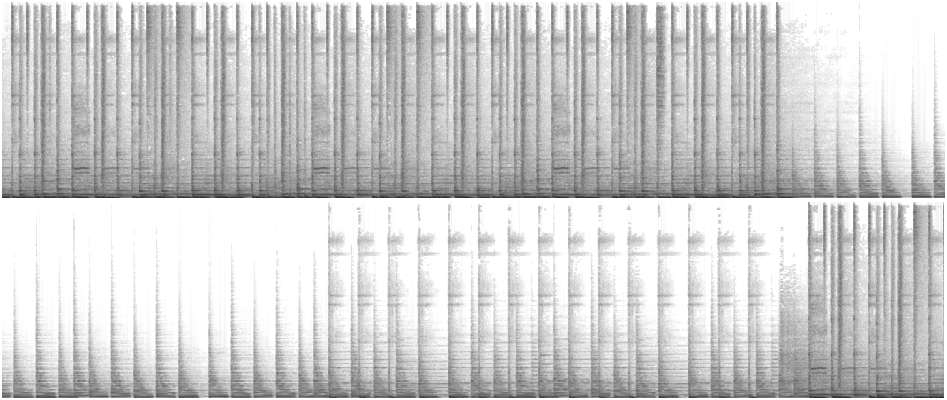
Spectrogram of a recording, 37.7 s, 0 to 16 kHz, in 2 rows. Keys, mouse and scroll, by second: 0.7 click, 0.9 scroll up 1, 1.3 click, 1.7 scroll up 1, 1.9 click, 2.3 ctrl+click, 2.7-3.4 scroll down 2, 2.9 middle click, 3.8 ctrl+click, 4.5 m, 5.7-6.2 scroll up 1, 6.2 click, 7.3 scroll down 1, 8.3 click, 8.4 scroll down 1, 9.1 click, 9.5 scroll down 1, 10.0 click, 10.3 middle click, 10.5 scroll up 1, 11.5 m, 13.2 click, 14.7 click, 14.9 scroll up 1, 15.3 middle click, 15.5 scroll up 1, 15.9 click, 17.6 scroll down 1, 18.2 click, 18.4 scroll down 1, 18.9-20.2 middle drag, 20.2 click, 21.9 scroll down 1, 22.2 middle click, 22.7 scroll down 1, 22.8-24.4 middle drag, 24.4 click, 26.0 middle click, 26.4 click, 26.7 scroll down 1, 27.8-28.9 scroll up 2, 27.8 click, 28.9-32.8 drag, 33.0 scroll up 1, 33.5-34.7 drag, 34.7 scroll down 1, 34.8 middle click, 35.1-35.7 scroll up 1, 35.7 middle click, 36.2-37.7 drag.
